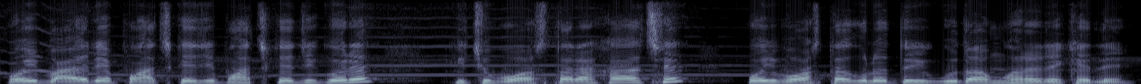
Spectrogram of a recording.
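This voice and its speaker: A man's voice: fairly high pitch, steady tone, a little fast, dark tone, close to an everyday voice. A man voicing a stern village authority figure in a cartoon, with a blunt, commanding manner. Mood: brusque. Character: stern village landlord and other authority elders. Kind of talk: Bengali cartoon dubbing.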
